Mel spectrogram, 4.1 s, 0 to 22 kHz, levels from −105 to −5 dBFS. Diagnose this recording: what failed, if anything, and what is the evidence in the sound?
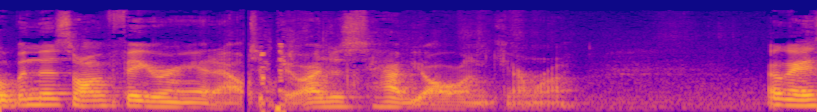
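Between 1.22 and 1.43 s the sound briefly turns into a garbled flutter, and no time goes missing. This is frames out of order at the network or transport stage. Two adjacent blocks of about 78 ms each, which fits runs of three codec frames, arrived swapped and were decoded as received, so the second half of that stretch plays before the first.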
